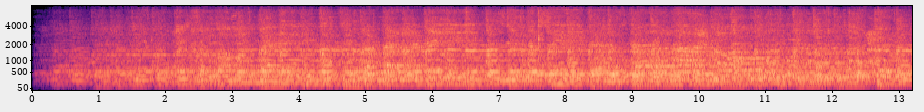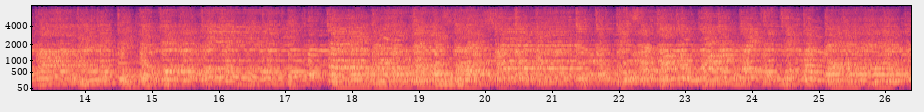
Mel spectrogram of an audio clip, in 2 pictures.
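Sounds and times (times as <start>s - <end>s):
ukuleles: 0.0s - 26.3s.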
